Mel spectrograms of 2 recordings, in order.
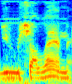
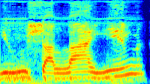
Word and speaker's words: Yerushalayim: And of course, we know that Yerushalayim is called Yerushalayim, even though we mentioned before it should be called Yerushalem, and it's written as Yerushalem. Why do we call it Yerushalayim? Because in Hebrew, all the ayims, all the yud mems that are pronounced ayim are pairs. Yadayim, einayim, oznayim, all of them represent pairs.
